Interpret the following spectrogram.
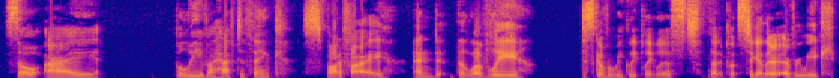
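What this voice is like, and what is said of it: American accent. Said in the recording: “if people couldn't tell by your accent, you're American”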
